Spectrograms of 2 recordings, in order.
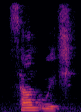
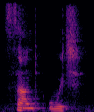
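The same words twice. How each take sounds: First: It is said without a d sound. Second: It is said with a d sound. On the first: The speaker calls it right. "D is not pronounced in sandwich" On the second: The speaker calls it wrong. "not sandwich"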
